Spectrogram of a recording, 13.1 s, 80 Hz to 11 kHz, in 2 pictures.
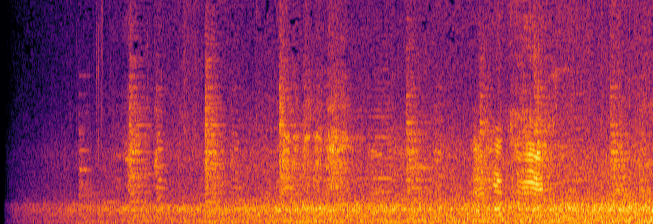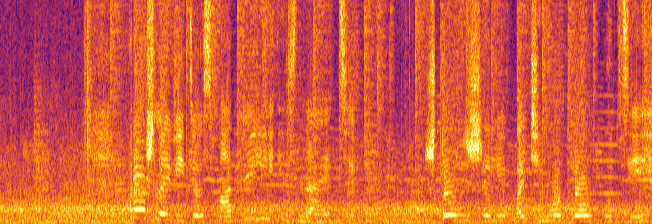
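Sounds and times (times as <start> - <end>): car road and engine rumble: 0.1 - 13.0.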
